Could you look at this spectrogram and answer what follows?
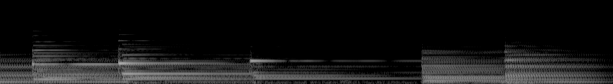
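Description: Solo piano playing slow notes and chords, a new one struck every second or so and left to ring and fade.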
